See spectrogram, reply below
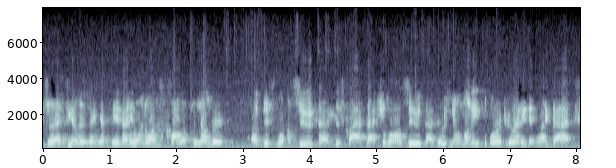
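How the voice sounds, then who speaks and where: A man's voice: on the low side, fairly even intonation, a little hiss or hum. Indignant man on a tinny phone line. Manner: halting, repetitive, with stumbling restarts; indignant, emphatic storytelling with quoted dialogue. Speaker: detainee calling in from jail. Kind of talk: unscripted grievance monologue over the phone. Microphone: telephone.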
